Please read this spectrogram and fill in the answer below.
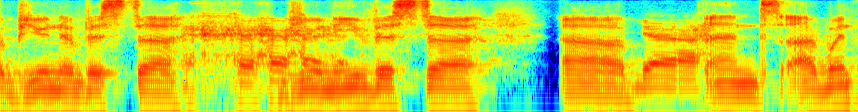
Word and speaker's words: Buena Vista: to ask later which is how do you pronounce buena vista buena vista vista yeah and i went there over the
